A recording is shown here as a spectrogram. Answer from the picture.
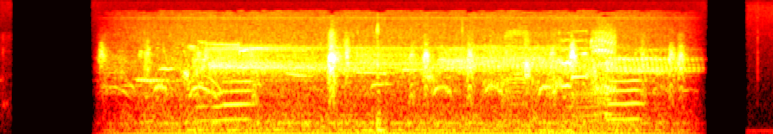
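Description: A dense chorus of recorded bird calls: many overlapping chirps and tweets over a steady low wash of background noise, lasting about three seconds before cutting off abruptly. No one speaks.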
